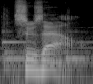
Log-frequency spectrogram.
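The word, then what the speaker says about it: Suzail: bit here all right suzelle pronounced suzelle was the capital of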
